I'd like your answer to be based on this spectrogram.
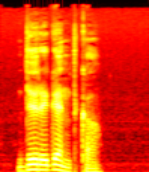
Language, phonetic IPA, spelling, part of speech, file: Polish, [ˌdɨrɨˈɡɛ̃ntka], dyrygentka, noun, Pl-dyrygentka.ogg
